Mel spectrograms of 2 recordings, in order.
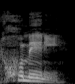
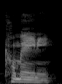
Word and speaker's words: Khomeini: But Khomeini, or as Americans say, Khomeini. my pronunciation was bad in both cases.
